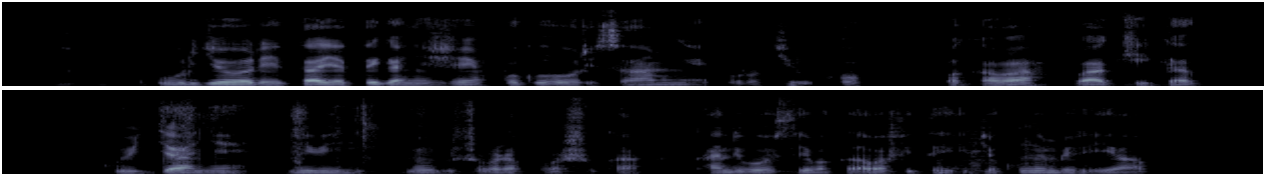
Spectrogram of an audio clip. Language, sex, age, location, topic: Kinyarwanda, male, 18-24, Kigali, government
